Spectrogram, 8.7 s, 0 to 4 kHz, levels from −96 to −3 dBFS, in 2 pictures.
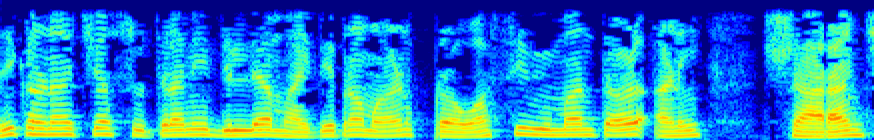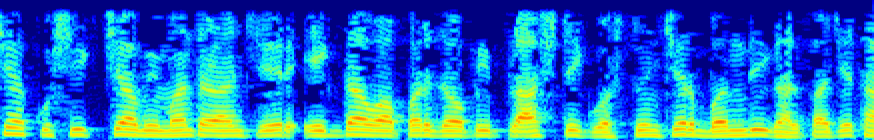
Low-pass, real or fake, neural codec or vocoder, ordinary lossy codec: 3.6 kHz; real; none; none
